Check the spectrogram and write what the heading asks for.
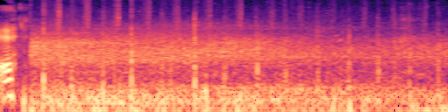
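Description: Running footsteps on a tarmac path, a quick series of soft ticks over a low rumble of phone-handling noise.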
